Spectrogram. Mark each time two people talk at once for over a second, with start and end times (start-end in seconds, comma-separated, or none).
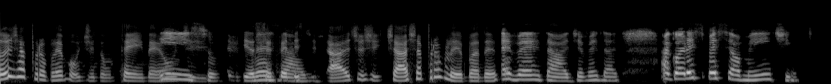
1.6-3.1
